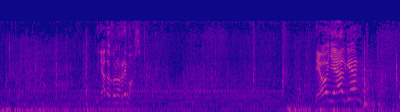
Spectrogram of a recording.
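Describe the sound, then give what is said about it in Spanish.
A rowed lifeboat moves slowly through icy water among shipwreck victims at night, a low watery rumble beneath, while voices call out twice. “El oficial se acerca con un bote que ha logrado vaciar.”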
